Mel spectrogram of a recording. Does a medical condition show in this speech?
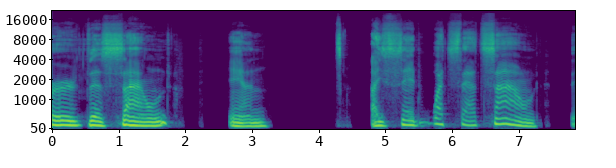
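Yes: Parkinson's disease.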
